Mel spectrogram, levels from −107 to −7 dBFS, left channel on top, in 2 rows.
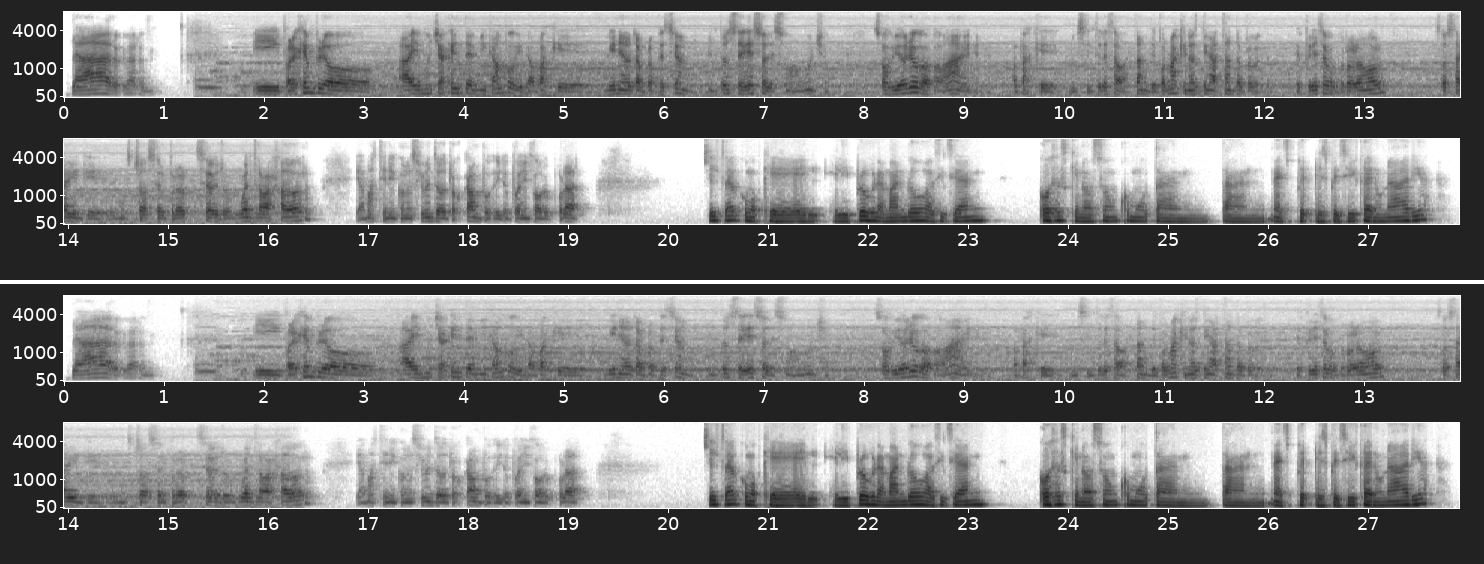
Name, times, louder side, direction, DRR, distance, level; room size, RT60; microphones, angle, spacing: voice 1, 0.1-0.9 1.9-7.7 8.1-9.2 9.5-12.0 12.3-13.2 13.8-16.4 16.9-19.1, left 3 dB, 90° left, 0.9 m, -35 dB
sound 1, 1.3-16.3, equal, 20° left, 2.0 m, -46 dB
voice 2, 20.4-23.2 23.7-27.6, right 3 dB, 30° right, 0.4 m, -26 dB
8.4 x 4.9 x 3.7 m
head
